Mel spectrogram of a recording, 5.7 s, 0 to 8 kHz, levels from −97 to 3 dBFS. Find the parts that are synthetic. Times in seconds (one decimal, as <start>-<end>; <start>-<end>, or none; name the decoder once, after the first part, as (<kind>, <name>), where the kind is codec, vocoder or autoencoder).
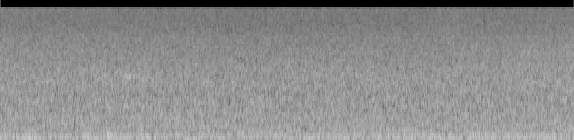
none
